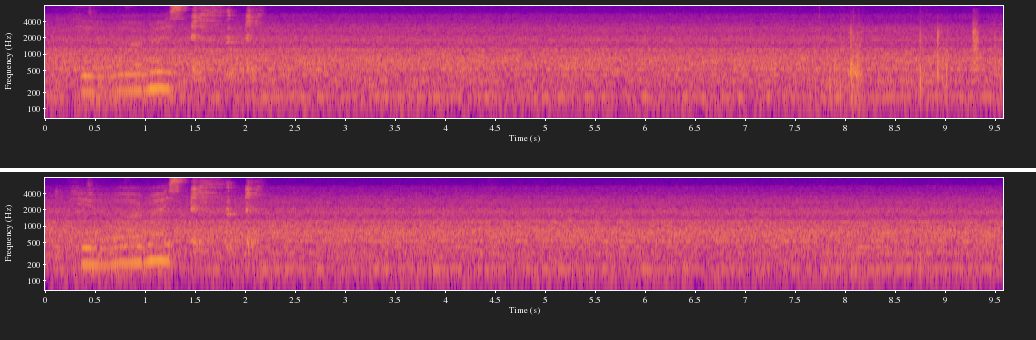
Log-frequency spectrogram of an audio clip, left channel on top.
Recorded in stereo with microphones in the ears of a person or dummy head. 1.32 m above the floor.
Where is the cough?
20° right (ahead or behind), 5.5 m.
